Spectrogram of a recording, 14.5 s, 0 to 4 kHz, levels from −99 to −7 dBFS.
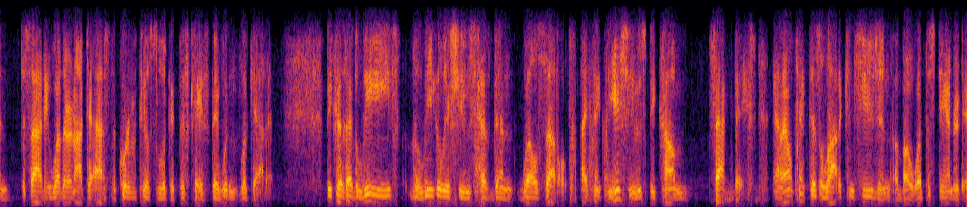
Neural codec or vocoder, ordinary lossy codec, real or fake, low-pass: vocoder, 44.1 kHz, 128 mel bands, Pupu-Vocoder; Opus, 32 kbps; fake; 3.6 kHz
